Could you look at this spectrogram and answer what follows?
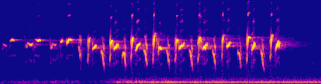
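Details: Sooty-headed bulbul in long, rapid 'gacor ropel' style song meant to provoke silent birds into answering: a few sustained whistled notes, then a fast run of bright chirps with upward flicks, about two per second, over a steady low hum.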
